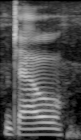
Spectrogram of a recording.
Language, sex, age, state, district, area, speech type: Hindi, male, 18-30, Uttar Pradesh, Pratapgarh, rural, read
